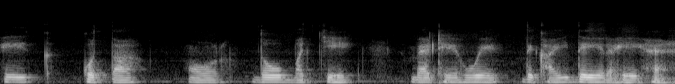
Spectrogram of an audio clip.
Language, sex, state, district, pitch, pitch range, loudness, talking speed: Hindi, male, Rajasthan, Jaipur, 105 Hz, 105-115 Hz, -20 LUFS, 100 wpm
